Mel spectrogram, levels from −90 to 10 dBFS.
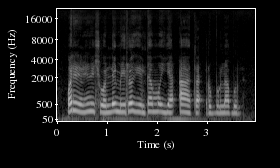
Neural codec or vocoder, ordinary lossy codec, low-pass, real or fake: codec, 44.1 kHz, 7.8 kbps, Pupu-Codec; none; none; fake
